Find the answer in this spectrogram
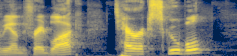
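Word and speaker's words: Tarik Skubal: on the trade block Tarik skubel it is pronounced exactly like that by the way not Tariq school ball Tara scubal could be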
